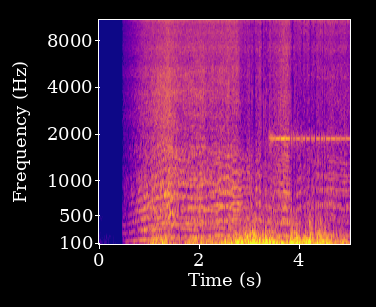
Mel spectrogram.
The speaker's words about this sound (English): The sound of a drone taking flight is music to the ears of former pilot Tom Kasker, whose drone business is now offering work to thousands of airline pilots, many of them grounded during the pandemic.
